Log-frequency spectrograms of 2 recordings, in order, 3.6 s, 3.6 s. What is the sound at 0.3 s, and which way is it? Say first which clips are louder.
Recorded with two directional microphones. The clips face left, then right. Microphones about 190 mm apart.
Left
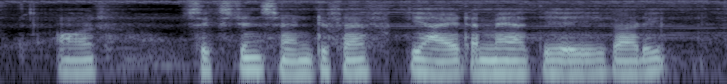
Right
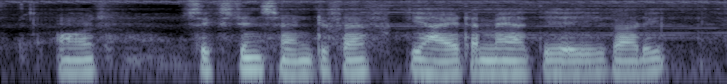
Speech: right 1 dB; 15° right (ahead or behind).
